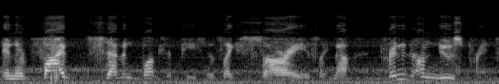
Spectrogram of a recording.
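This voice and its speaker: A middle-aged American man chatting casually in an interview, animated, opinionated and full of slang. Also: mid-range voice, moderate pace, slight background noise, poor audio. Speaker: horror host being interviewed.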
